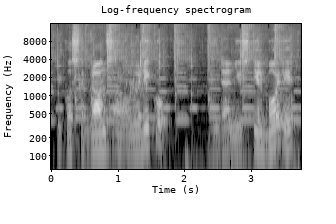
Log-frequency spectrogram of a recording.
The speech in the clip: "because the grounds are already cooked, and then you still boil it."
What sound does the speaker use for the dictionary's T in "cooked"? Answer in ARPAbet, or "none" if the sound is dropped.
none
